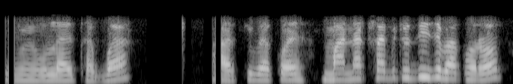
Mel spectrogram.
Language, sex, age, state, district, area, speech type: Assamese, female, 45-60, Assam, Udalguri, rural, conversation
